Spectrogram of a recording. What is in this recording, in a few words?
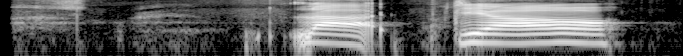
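"la4jiao1" Mandarin Chinese, female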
